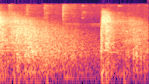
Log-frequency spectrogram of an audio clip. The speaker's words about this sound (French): Enfin, faut dire que Bernier l'a tiré avec de la chevrotine, et ça, au moins, ça pardonne pas.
